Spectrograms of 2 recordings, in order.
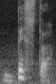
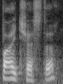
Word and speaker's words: Bicester: chat it's that and apparently it's pronounced bister not B Chester like or Le or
